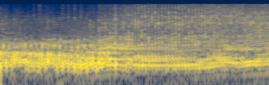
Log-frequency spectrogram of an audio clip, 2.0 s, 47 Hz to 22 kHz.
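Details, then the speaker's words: Race machine at 2012 GNCC Round 11, St. Clairsville, Ohio, on final lap: distant engine note pulsing unevenly under load; rough running engine. "to that motor that thing is running rough"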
